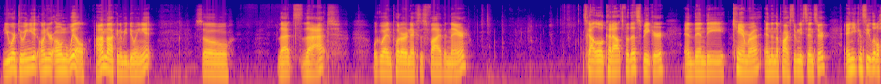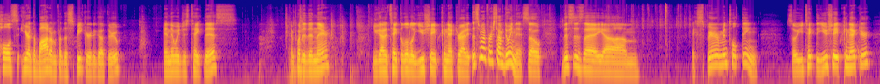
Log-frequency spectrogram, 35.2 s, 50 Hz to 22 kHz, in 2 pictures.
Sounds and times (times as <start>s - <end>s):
Speech: 0.0s - 3.0s, 3.9s - 4.7s, 5.6s - 6.8s, 7.5s - 9.4s, 11.6s - 20.1s, 20.9s - 22.4s, 23.4s - 24.3s, 25.1s - 30.4s, 31.4s - 32.8s, 33.4s - 35.0s.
